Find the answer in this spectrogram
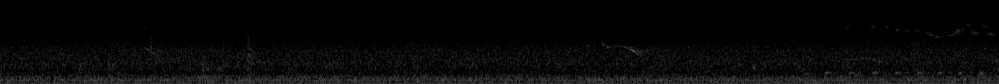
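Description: Faint birds chirping over a steady outdoor hiss. A single falling chirp comes about six seconds in, and a quick run of high chirps with a light rapid ticking near the end.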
